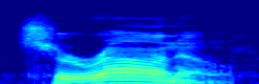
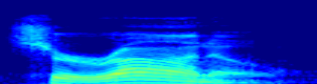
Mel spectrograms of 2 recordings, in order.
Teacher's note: the T-O-R is becoming a chur sound. Not a Toronto, but a chur, Toronto.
